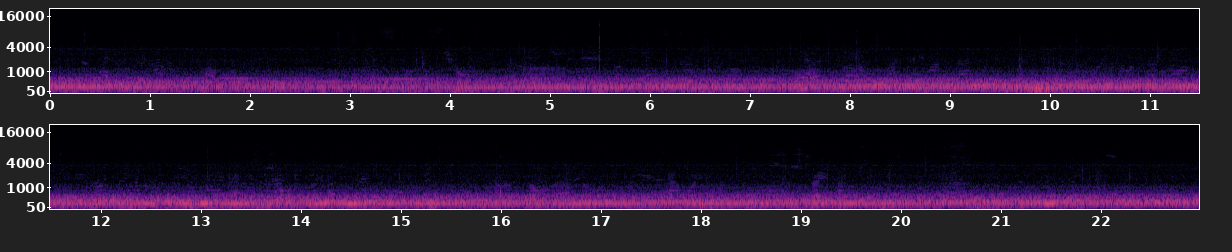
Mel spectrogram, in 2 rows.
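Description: Steady low hum inside the cabin of an Embraer 195 on the ground, its General Electric CF34-10E turbofans running at low thrust as it taxis.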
